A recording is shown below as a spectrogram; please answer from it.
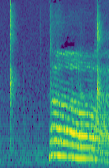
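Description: Finger snaps, one a fraction of a second in and another near the end. From about a second in, a man's voice holds one long tone that falls slightly in pitch.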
